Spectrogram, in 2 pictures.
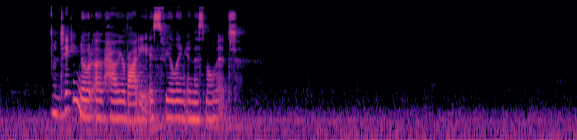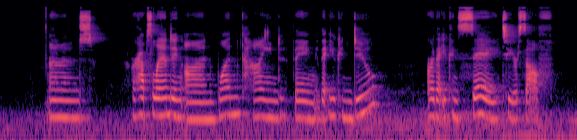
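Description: A young woman speaks calmly and gently, close to the microphone.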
